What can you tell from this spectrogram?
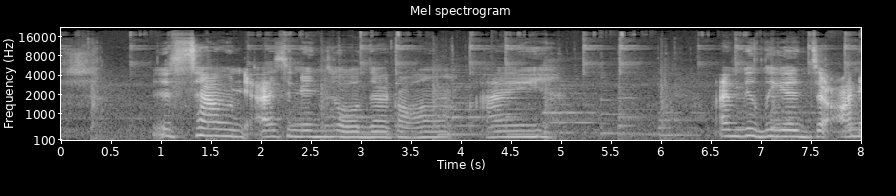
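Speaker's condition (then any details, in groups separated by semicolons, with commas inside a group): Friedreich's ataxia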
